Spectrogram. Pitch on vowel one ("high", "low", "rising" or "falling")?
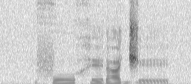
high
